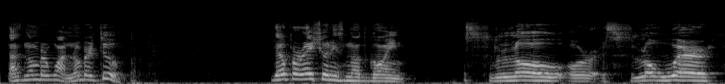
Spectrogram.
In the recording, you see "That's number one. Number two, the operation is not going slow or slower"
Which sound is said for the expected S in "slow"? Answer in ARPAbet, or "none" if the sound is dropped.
S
